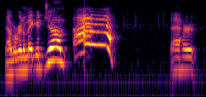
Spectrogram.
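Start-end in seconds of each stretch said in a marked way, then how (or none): 0.9-1.5 sudden high yelp of pain. Real, not acted. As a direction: yelp as you land hard. Hurt in jump.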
